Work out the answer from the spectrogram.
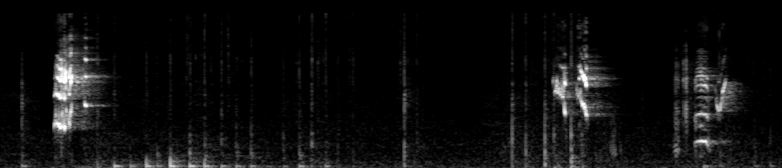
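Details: One-year-old male Superb parrot, a pet, talking to himself while looking in a mirror: two harsh, rasping squawks a few seconds apart and a softer grating call, with quiet clicks and taps between.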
